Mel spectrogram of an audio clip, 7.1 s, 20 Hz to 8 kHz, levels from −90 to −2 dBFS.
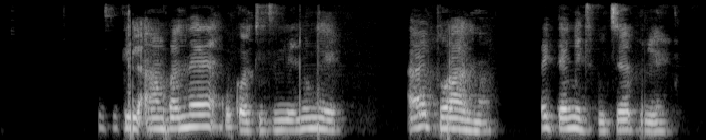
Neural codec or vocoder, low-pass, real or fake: codec, 44.1 kHz, 3.4 kbps, Pupu-Codec; 7.2 kHz; fake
